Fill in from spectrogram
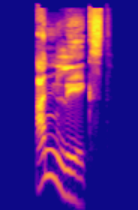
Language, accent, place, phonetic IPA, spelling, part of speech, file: German, Germany, Berlin, [ˈanˌleːkst], anlegst, verb, De-anlegst.ogg
- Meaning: second-person singular dependent present of anlegen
